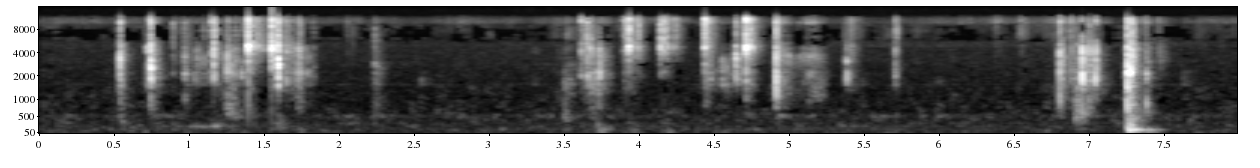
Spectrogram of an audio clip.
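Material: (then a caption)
Soap. A metal box cutter blade shaves and cuts the edges of a hand-sized, solid white rectangular soap bar held in the hand. It makes a series of short, crisp, bright scraping and slicing bursts in quick clusters with brief pauses between them. A firmer, louder cut near the end adds a low thud.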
